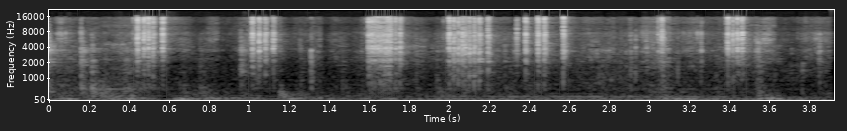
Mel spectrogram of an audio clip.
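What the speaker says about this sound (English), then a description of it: "We're gonna just tighten this bolt up." A ratchet clicks in short bursts while a brake caliper bolt is tightened on a Kia Sorento during a brake caliper and pad install; the clicks are close and repeat several times with brief pauses between them.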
